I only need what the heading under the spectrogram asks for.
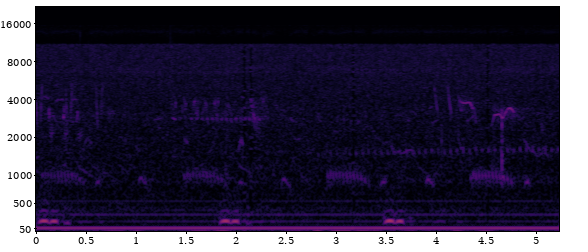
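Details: Pair of Southern ground hornbills at Naledi Cat-EYE on a live camera, 19 December 2021, giving deep low booming notes in doubled pulses about every 1.7 seconds, with faint chirping of other birds and a steady hum behind.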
